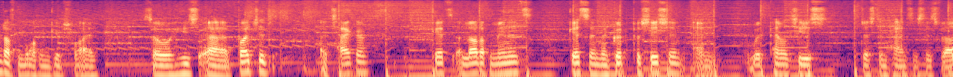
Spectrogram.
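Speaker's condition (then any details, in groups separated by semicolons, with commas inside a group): No condition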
